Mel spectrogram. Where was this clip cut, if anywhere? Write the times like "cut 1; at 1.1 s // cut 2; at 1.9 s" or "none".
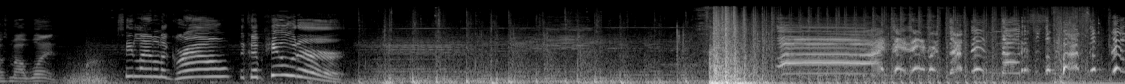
cut 1; at 1.0 s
